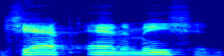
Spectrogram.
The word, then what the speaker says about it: Japanimation: because some people in California were like, people are pronouncing it Jap animation instead of Japanimation.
